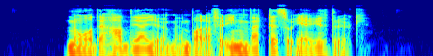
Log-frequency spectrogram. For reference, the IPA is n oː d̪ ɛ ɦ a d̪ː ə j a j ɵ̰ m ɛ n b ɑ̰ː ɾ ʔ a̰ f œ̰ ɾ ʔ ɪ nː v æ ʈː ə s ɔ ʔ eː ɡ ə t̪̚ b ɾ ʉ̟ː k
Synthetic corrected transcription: n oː d̪ ɛ ɦ a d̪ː ə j a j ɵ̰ m ɛ n b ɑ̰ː ɾ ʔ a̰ f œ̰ ɾ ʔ ɪ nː v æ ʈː ə s ɔ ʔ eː ɡ ə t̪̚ b ɾ ʉ̟ː k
